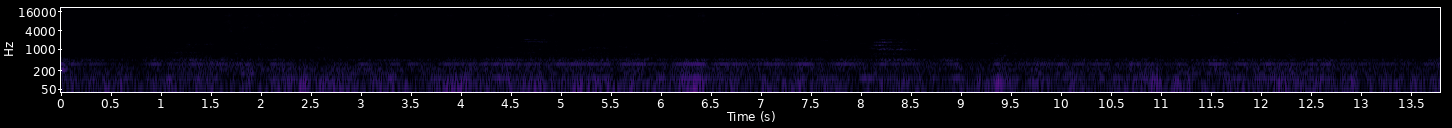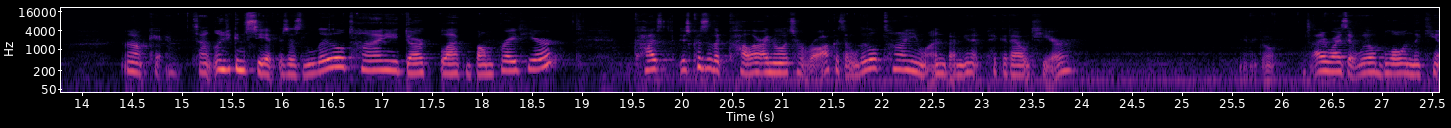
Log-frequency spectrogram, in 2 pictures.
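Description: Fingers softly rub and smooth wet clay.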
